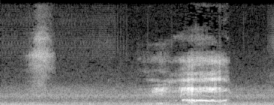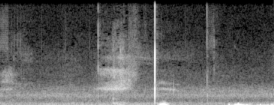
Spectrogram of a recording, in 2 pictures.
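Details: A Pekingese in Finland, wondering where its ice cream is, gives a breathy, wheezing whine and snuffly snorts in a quiet room.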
